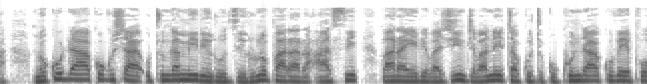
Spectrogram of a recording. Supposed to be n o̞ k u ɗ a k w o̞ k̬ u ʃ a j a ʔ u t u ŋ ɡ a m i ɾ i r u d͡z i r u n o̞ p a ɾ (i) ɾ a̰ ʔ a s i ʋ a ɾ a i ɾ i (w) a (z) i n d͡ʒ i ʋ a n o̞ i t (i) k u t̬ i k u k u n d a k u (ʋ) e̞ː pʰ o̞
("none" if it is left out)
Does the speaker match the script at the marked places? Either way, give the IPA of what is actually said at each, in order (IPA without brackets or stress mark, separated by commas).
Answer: a, ʋ, ʒ, a, ʋ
